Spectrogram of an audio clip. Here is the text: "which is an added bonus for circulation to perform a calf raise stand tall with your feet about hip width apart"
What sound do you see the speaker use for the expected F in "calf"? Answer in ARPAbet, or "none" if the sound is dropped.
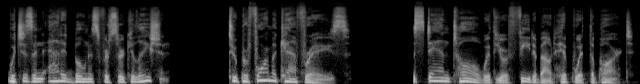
F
